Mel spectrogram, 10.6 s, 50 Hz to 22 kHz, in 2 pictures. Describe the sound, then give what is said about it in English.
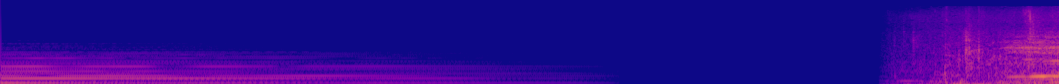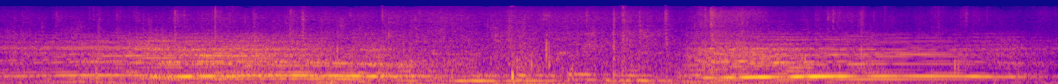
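Cattle moo on a large farm near Chernihiv in northern Ukraine: after near-silence with a faint tone at the start, a few long, drawn-out lowing calls arrive in turn, loud and without talk. “in the middle of October, I went up to a farm near the city of Chernihiv in northern Ukraine, owned by Grigory Tkachenko, a farmer. It's a really big farm, about 1,500 hectares.”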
